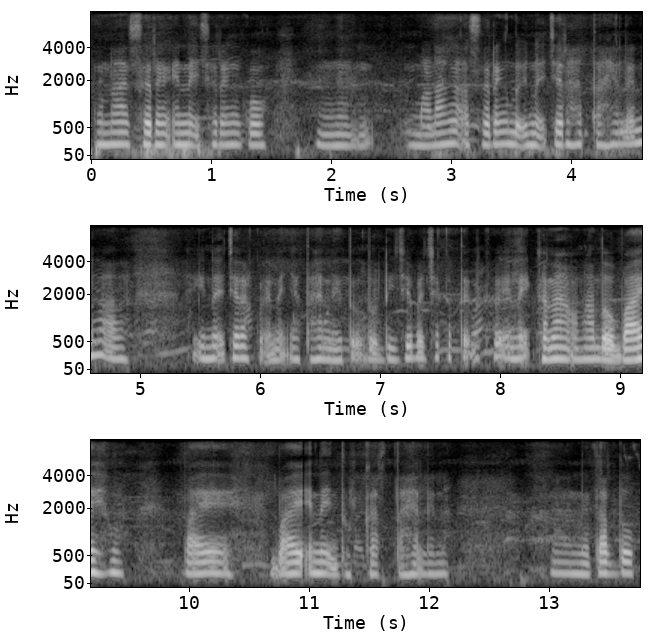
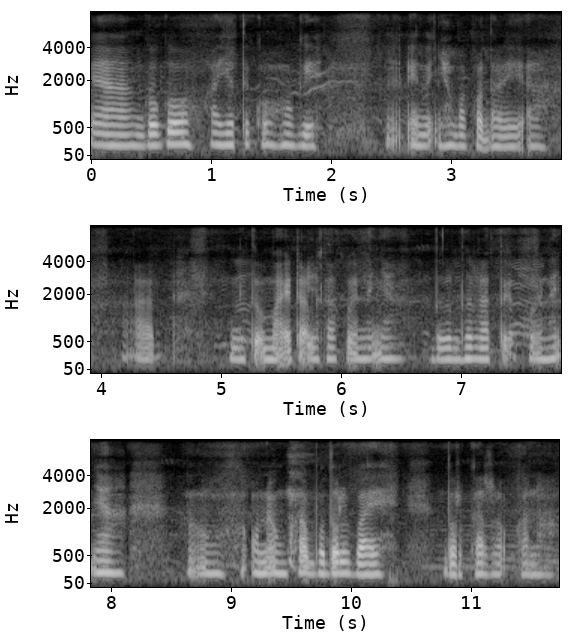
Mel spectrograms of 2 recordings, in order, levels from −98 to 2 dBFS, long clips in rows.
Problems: none marked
